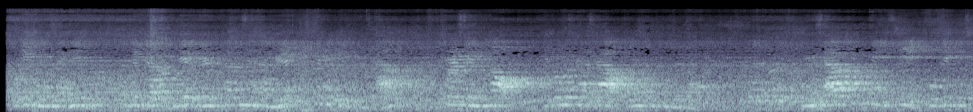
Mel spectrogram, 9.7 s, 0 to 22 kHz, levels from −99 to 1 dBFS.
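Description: Right from the start and all the way through, the sound is rough and grainy, with a noisy fizz filling the gaps between tones and a thin, artificial-sounding top end. That's likely heavy low-delay AAC compression, AAC-ELD, its short frames starved at something like 24 kbps.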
